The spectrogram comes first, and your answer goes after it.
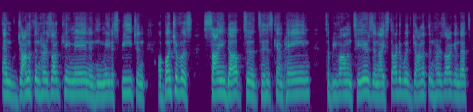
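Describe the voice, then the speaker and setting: Casting: man, high voice, volunteer thanking on a video call, stammers and restarts, dry close sound. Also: little pitch movement, no room sound. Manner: halting, stuttering, many restarts. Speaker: campaign volunteer. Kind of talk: casual video-call chat.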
